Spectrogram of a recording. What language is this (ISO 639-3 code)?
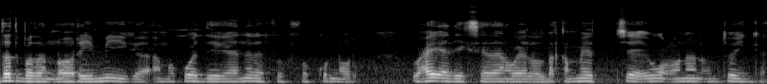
som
